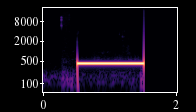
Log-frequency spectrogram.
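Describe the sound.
Telephone ringing tone while placing a call: a single steady, pure, mid-pitched beep lasting about a second, alone after a faint brief rustle.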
